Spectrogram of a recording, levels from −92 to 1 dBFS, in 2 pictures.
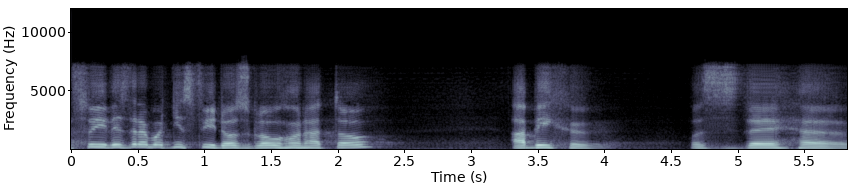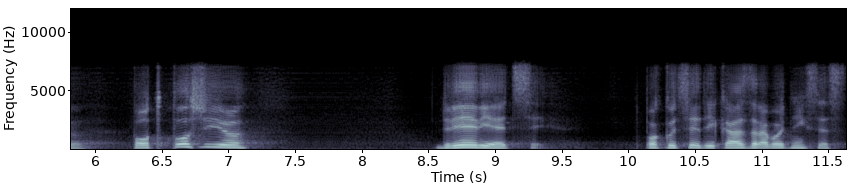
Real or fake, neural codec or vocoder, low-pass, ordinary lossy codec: fake; codec, 16 kHz, about 1 kbps, DyCAST, with the encoder's durations; 7.2 kHz; Opus, 64 kbps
